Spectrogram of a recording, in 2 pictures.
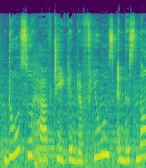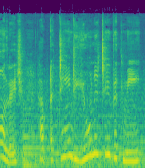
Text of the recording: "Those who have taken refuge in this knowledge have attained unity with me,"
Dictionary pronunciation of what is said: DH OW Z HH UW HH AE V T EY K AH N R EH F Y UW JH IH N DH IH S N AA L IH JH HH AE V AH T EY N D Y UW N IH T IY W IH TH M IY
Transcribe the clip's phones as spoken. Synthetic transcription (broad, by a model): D OW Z HH UW HH AE V T EY K AH N R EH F Y UW Z IH N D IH S N AA L IH JH HH AE V AH T EY N D Y UW N IH T IY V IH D M IY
